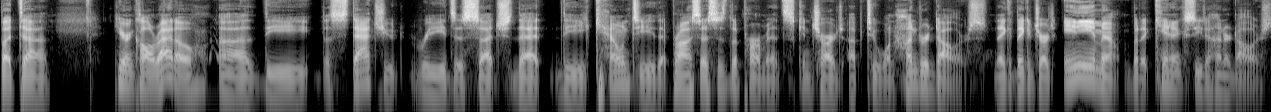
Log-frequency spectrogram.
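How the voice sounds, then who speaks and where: A man with an ordinary speaking voice, fairly low pitch, lively intonation and a moderate pace, in a very clean recording with a silent background and a dry, close sound with no echo. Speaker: podcast host. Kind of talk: casual podcast discussion of news.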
